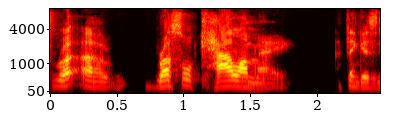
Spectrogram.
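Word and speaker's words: Calame: Is that the proper way to pronounce his name? Calamay, yes.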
